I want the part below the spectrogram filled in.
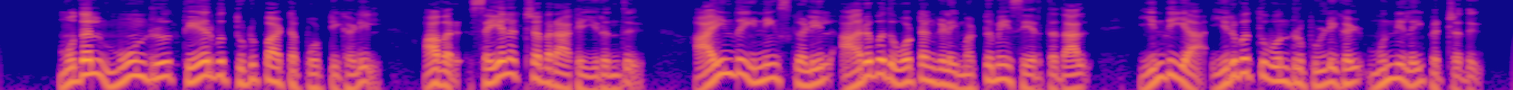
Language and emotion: Tamil, neutral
